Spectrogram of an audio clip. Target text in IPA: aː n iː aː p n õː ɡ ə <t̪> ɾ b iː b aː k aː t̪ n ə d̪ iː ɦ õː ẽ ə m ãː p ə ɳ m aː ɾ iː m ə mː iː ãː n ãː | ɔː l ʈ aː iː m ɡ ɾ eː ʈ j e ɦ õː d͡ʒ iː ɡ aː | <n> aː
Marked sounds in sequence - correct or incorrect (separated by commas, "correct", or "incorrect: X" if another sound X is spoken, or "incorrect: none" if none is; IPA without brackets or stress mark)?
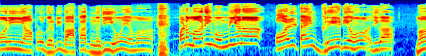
incorrect: none, incorrect: m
